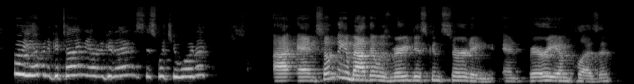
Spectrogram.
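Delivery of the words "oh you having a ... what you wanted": very high, fast, squeaky chipmunk voice. Recounting what laughing, dancing figures kept asking them, in a high-pitched chipmunk-like voice. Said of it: "talking in this really high-pitched voice".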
